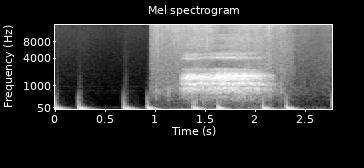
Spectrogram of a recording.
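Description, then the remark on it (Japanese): A loud, fast human heartbeat thumps in quick lub-dub pairs, deep and muffled, with a soft breathy exhale drifting over the middle beats. “感じる？私の鼓動。大きくて、すごく速い。”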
